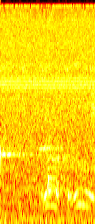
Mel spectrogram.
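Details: Wompoo fruit dove, a wild rainforest pigeon of eastern Australia that feeds high in the canopy and is more often heard than seen. It gives its name-giving call: soft, low hooting notes, several short rising and falling coos over two seconds, faint against background hiss.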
